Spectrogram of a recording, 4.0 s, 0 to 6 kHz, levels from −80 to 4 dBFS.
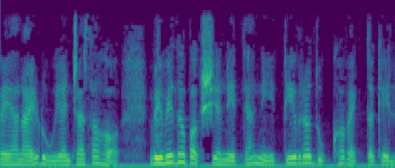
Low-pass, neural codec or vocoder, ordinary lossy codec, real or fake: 5.4 kHz; none; none; real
